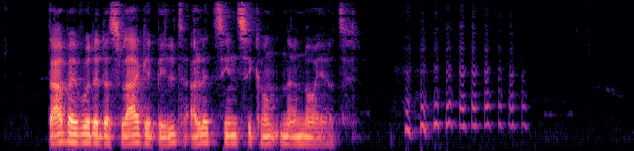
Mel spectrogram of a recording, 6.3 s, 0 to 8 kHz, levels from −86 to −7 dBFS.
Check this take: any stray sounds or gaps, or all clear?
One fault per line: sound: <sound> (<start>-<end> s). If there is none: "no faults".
sound: laugh (3.9-5.3 s)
